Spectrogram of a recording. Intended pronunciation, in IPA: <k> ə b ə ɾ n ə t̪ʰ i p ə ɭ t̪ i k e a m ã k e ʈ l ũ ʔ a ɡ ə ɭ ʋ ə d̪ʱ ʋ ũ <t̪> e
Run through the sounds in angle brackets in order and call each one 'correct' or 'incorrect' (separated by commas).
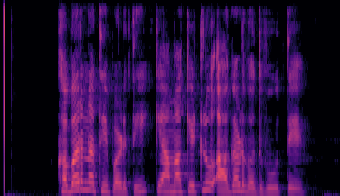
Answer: incorrect, correct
